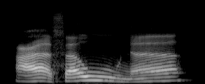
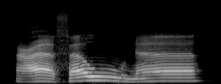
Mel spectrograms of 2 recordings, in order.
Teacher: یہ الف مدہ ہے تو کھینچ کر پڑھا جائے گا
